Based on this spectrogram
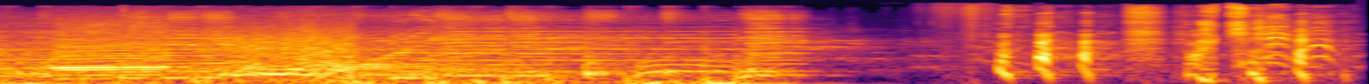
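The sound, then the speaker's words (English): A Charger muscle car engine roars and revs loudly for about four seconds in a TV commercial, then cuts off, followed by bursts of people laughing and chuckling. “And because I do this, I will drive the car I want to drive. Charger, Man's Last Stand.”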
